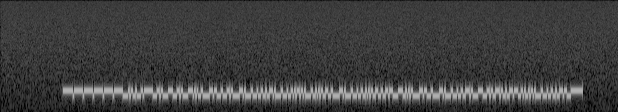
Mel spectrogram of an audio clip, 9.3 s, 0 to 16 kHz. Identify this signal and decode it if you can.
RTTY (50 baud, 170 Hz shift), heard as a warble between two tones, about 630 Hz centre. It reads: NONOSTANTE LE FERITE RIPORTATE CONCLUDE LA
